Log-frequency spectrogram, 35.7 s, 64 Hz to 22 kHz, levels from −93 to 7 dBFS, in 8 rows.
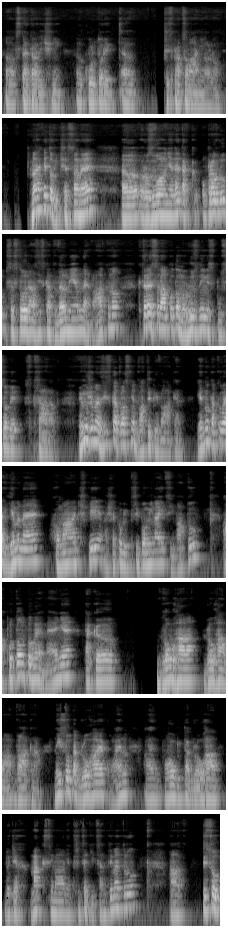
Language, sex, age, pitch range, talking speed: Slovak, male, 40-59, 105-135 Hz, 120 wpm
